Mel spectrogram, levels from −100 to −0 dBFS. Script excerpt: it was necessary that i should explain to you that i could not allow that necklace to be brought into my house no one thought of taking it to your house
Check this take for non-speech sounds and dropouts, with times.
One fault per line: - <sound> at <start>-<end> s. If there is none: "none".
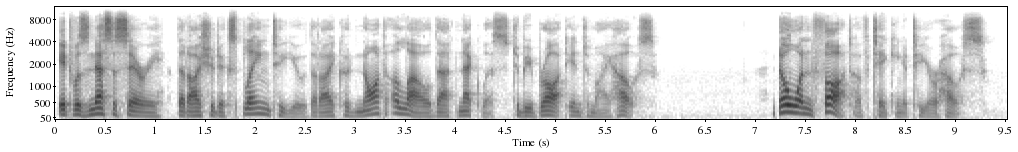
- dropout at 7.2-7.2 s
